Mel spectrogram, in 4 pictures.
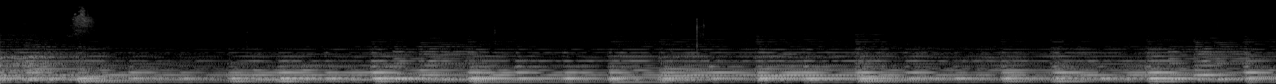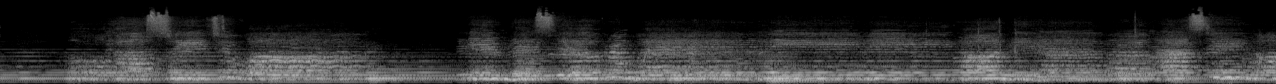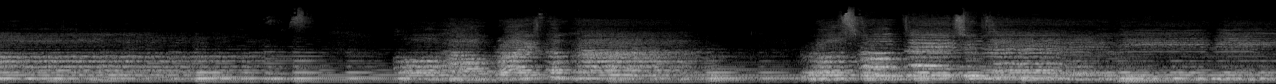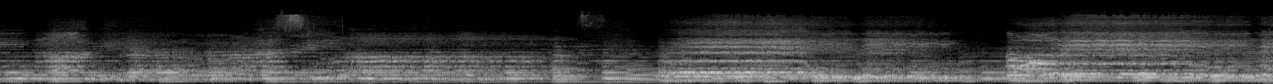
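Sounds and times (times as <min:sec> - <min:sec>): mixed choir singing: 0:00.0 - 0:01.2, 0:13.3 - 0:51.0.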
